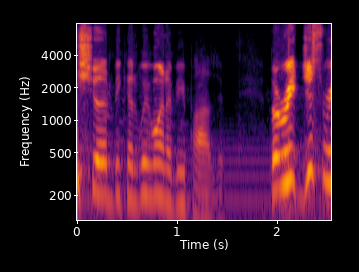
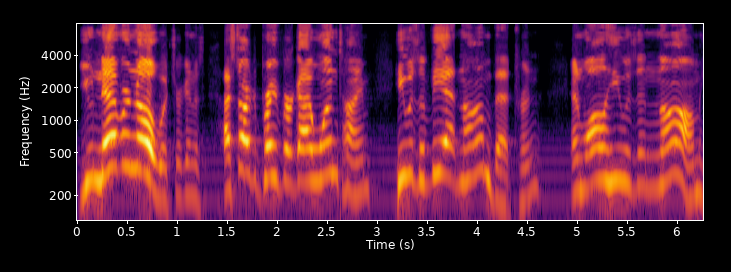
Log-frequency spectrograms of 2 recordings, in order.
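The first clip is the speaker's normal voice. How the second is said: preaching at full force; 8 semitones higher, 22 dB louder than usual. Acted. Pastor urging his congregation, full-force preaching. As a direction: call the church to bless people. Preacher launches next story.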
